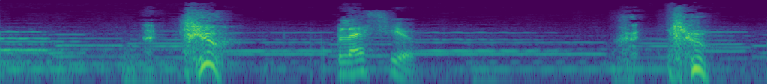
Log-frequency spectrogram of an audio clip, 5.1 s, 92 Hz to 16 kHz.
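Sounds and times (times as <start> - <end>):
person with a cold sneezing: 1.0 - 1.6, 4.1 - 4.8
person talking: 2.3 - 2.8.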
